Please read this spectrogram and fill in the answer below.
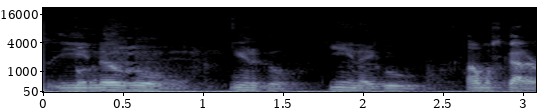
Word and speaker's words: Gnoll: Yeah, it's Unigul.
